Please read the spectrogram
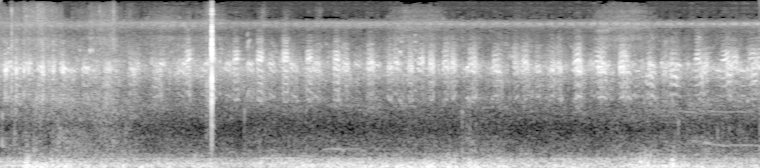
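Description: Open-air ambience: an uneven low rumble under rapid, rhythmic high chirping, with one sharp click about two seconds in.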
